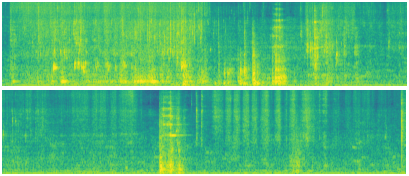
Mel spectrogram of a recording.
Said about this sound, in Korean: 설거지 소리 들으면서 마무리하겠습니다.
